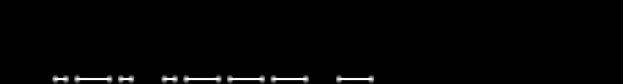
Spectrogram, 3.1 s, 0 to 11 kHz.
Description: Morse code, heard as a keyed tone, about 22 wpm, 700 Hz. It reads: RJT
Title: USA Call Sign Postfixes - 3 Letters 22wpm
